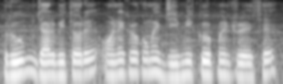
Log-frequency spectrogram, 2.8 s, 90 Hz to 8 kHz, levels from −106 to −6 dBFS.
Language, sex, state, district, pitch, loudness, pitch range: Bengali, male, Tripura, West Tripura, 150 Hz, -15 LUFS, 145-160 Hz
